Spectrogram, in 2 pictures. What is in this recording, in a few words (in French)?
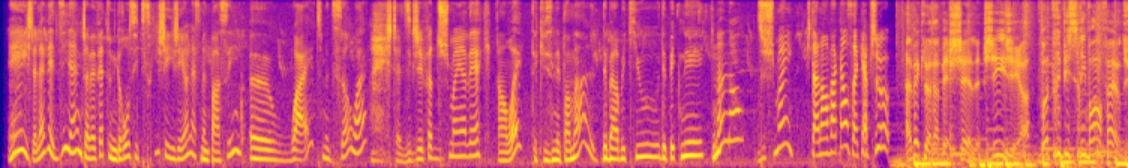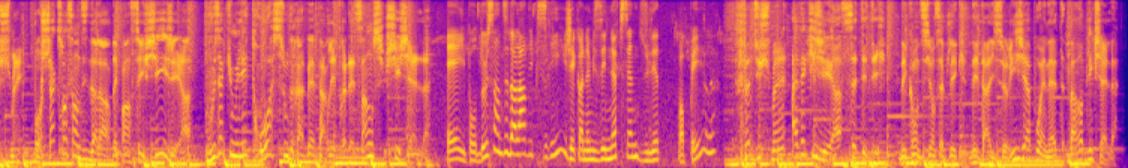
promo fr; iga promo shell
